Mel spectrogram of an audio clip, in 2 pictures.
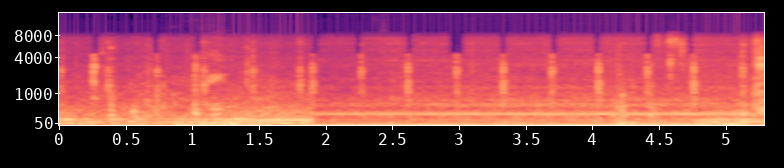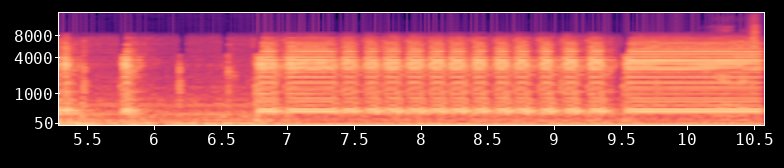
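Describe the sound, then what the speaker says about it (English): A car horn beeps in a rapid run of short toots, then sounds longer, steadier blasts near the end, over a constant drone of traffic and engine noise inside a car. "You give them a slight little honk"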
